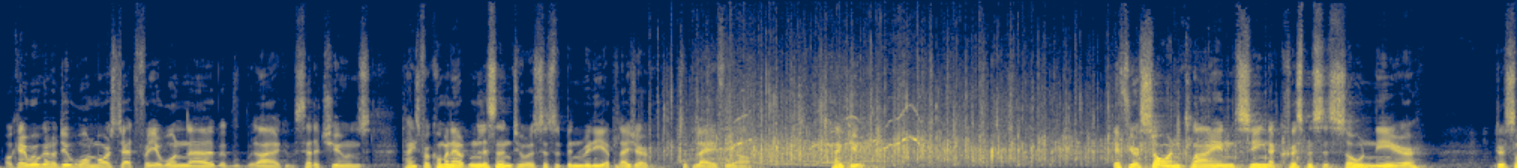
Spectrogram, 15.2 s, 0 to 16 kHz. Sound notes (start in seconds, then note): 6.4 audience applauding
